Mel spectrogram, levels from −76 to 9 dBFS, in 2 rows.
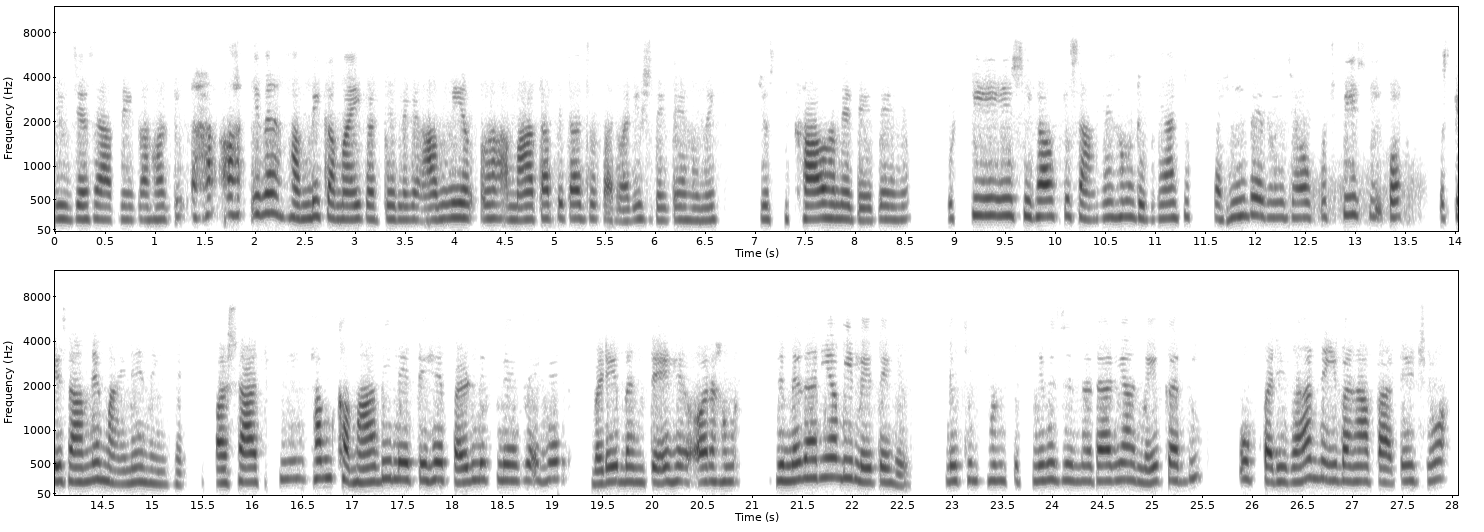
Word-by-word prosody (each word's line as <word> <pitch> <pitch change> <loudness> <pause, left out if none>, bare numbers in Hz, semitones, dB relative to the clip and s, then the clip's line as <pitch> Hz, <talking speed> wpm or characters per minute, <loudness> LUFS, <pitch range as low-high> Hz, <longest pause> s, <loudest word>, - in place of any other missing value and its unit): जी, 210 0 -1
जैसे 205 0 0
आपने 195 0 -2
कहा 195 0 -2
कि 200 +5 -14
हाँ, 245 +3 -1
हाँ, 270 -1 +2
इवन 285 -2 +3
हम 215 -1 +3
भी 240 - +3
कमाई 205 -3 +2
करते 205 -1 -3
हैं 205 - -2
लेकिन 200 0 -4
हम 190 +2 +2
नहीं 220 +1 +3
अ, 215 0 -2
माता-पिता 215 +2 +2
जो 215 - -4
परवरिश 195 +4 -5
देते 190 0 -7
हैं 195 - -3
हमें, 185 +1 -6 0.5
जो 205 - -2
सिखाव 205 +1 +4
हमें 210 -1 0
देते 185 +1 -5
हैं, 200 0 -5 0.4
उसकी 260 +3 -1
सिखाव 245 -1 +4
के 255 - -3
सामने 225 -1 -4
हम 235 0 -2
दुनिया 215 +1 -2
की 230 +2 -9
कहीं 230 +1 -5
पे 265 -2 +2
भी 230 0 -6
जाओ, 225 0 -1
कुछ 240 -1 -11
भी 270 0 0
सीखो, 240 -2 -2 0.4
उसके 230 +2 +1
सामने 230 +2 +2
मायने 215 -2 -3
नहीं 195 -3 -7
है। 185 - -10 0.3
और 205 0 +6
साथ 220 +1 +5 0.2
ही 270 +1 -7 0.2
हम 275 +1 +5
कमा 220 -2 +5
भी 270 - 0
लेते 255 -1 +4
हैं, 260 0 +5
पढ़-लिख 245 +4 +2
लेते 245 0 0 0.2
हैं, 260 +1 0 0.3
बड़े 215 +4 +3
बनते 220 -1 -1 0.2
हैं 230 -1 -1
और 220 +1 +4
हम 230 0 -3 0.4
ज़िम्मेदारियाँ 280 +4 +4
भी 280 0 +1
लेते 220 -2 +1
हैं। 175 -5 -7 0.4
लेकिन 235 +1 -4
हम 240 0 -4
कितनी 235 +1 -5
भी 255 +1 0
ज़िम्मेदारियाँ 235 +1 +1
लेकर 230 +3 +1
भी 265 +4 -8 0.5
वो 270 - +2 0.2
परिवार 225 +3 +4
नहीं 260 -3 -2
बना 230 -1 +2
पाते, 220 +2 +1
जो 240 +3 -4
225 Hz, 170 wpm, -21 LUFS, 205-245 Hz, 0.5 s, और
